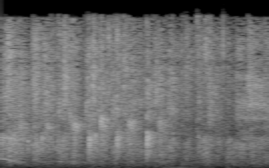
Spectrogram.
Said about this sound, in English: Yes, another round of applause.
